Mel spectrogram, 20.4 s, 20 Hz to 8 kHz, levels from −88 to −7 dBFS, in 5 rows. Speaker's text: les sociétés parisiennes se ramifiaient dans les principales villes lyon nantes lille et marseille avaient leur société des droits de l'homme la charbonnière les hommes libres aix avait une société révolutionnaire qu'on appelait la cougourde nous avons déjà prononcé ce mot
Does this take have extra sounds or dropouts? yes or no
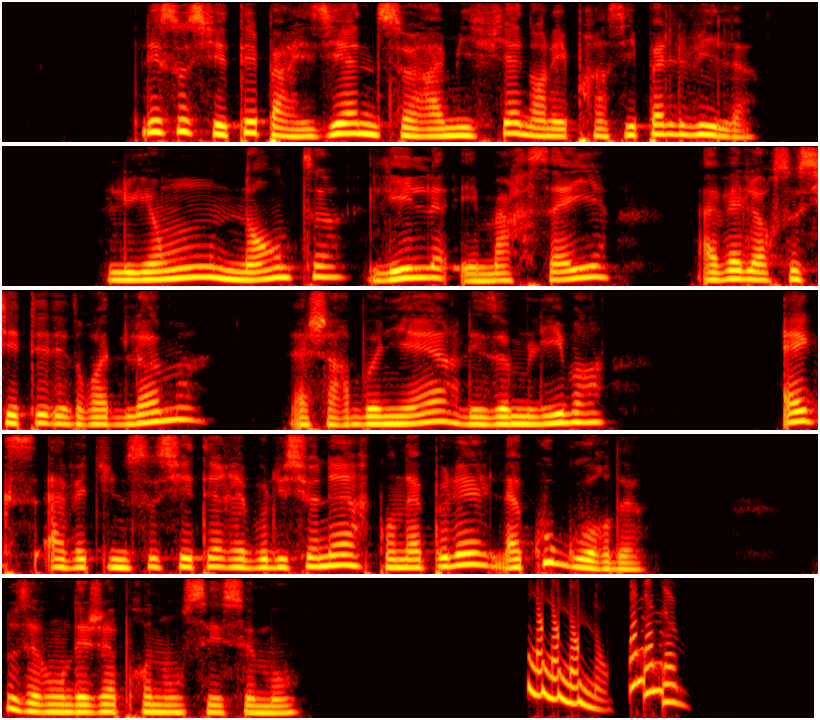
yes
